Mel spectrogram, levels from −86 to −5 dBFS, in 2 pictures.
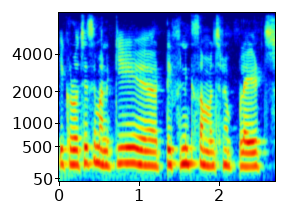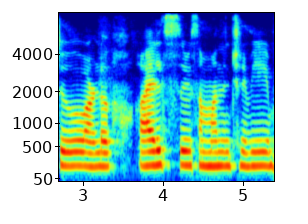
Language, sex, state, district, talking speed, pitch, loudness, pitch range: Telugu, female, Andhra Pradesh, Guntur, 135 wpm, 210 Hz, -18 LUFS, 205-225 Hz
